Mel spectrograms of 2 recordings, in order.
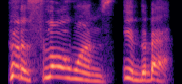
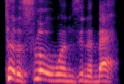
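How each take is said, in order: First: Slowed for emphasis. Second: Said in the usual way. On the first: Real, not acted.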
